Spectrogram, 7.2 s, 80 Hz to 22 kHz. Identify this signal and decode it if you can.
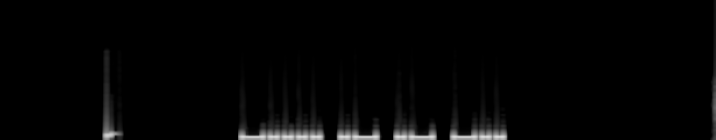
Morse code, heard as a keyed tone, about 17 wpm, 700 Hz. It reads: 6AAD
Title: All Cut Numbers - 4-Digit 17wpm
